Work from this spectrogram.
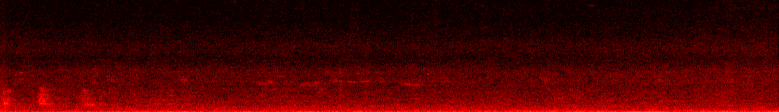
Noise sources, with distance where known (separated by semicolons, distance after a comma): dog barking or whining, far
